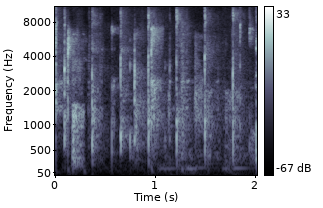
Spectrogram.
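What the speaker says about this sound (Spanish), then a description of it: "no sé si podemos prender todos los micrófonos y dar un aplauso" Sparse, uneven clapping over open microphones at a virtual academic induction ceremony, a handful of separate claps and taps scattered across two seconds, close and thin rather than a full crowd.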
